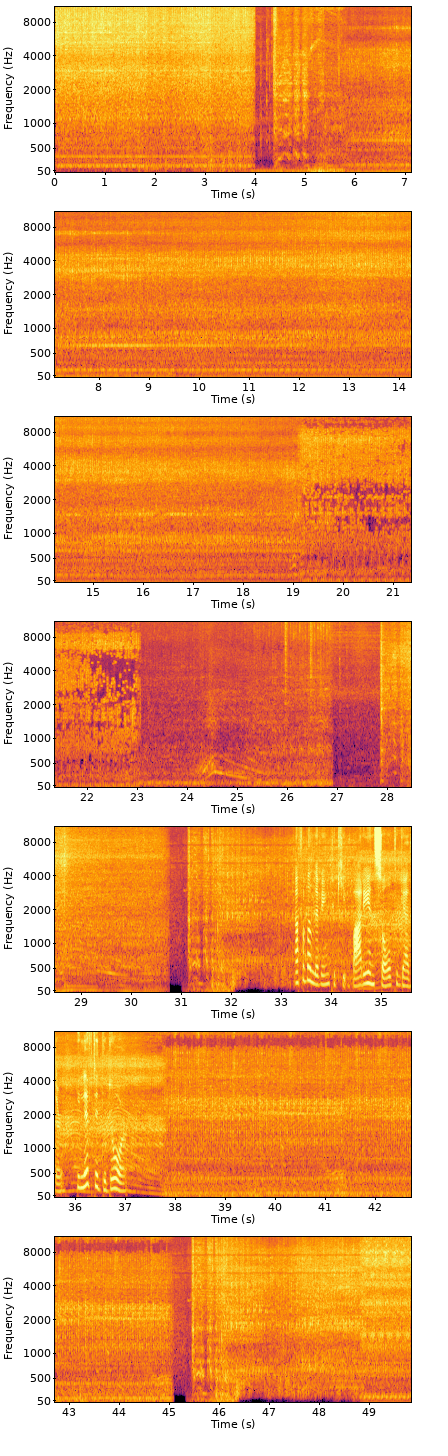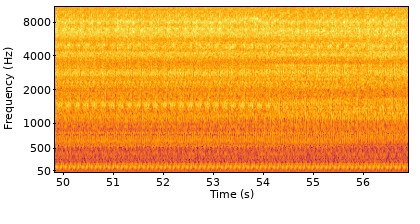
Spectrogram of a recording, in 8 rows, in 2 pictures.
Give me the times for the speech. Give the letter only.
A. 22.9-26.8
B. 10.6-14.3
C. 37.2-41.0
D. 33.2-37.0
D.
